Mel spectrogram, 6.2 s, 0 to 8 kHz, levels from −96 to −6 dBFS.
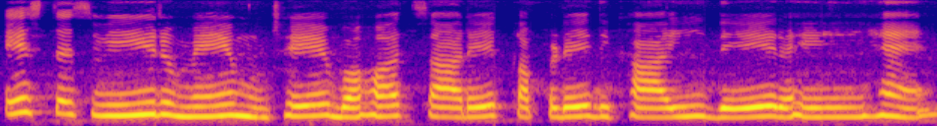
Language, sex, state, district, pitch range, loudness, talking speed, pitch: Hindi, female, Madhya Pradesh, Katni, 225-255 Hz, -14 LUFS, 105 wpm, 240 Hz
